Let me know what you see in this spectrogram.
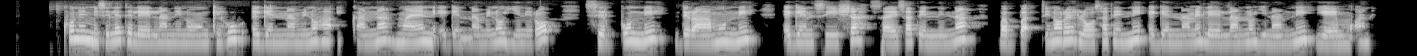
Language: Sidamo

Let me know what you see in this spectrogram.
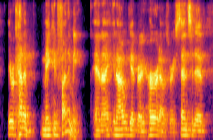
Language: English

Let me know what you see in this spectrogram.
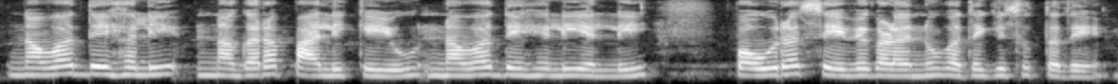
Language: Kannada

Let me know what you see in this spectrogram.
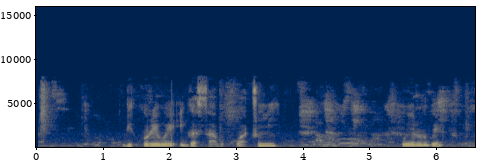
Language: Kinyarwanda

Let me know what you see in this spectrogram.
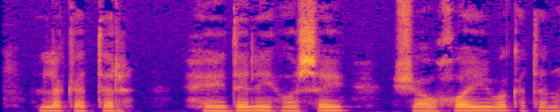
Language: Pashto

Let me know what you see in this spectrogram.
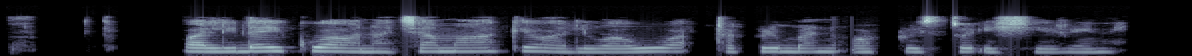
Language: Swahili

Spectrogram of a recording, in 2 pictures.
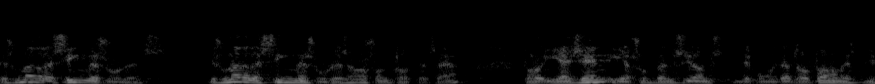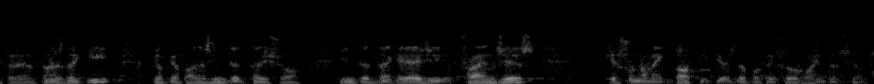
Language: Catalan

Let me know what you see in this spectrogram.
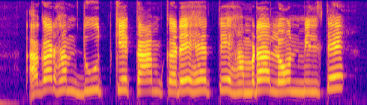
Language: Magahi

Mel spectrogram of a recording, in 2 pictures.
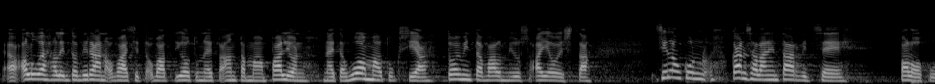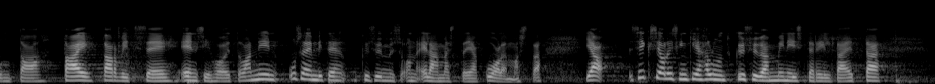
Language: Finnish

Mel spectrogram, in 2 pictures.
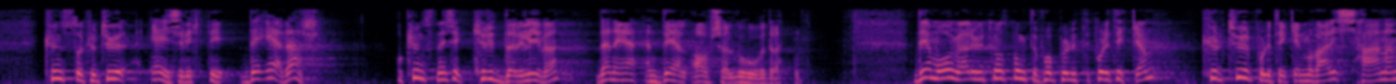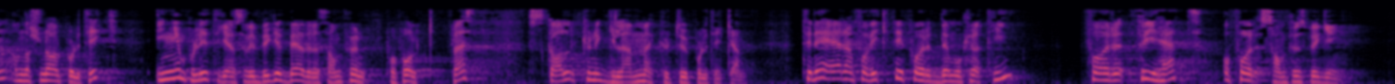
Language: Norwegian Nynorsk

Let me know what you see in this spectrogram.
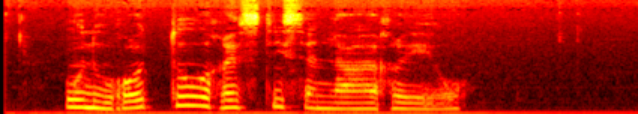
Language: Esperanto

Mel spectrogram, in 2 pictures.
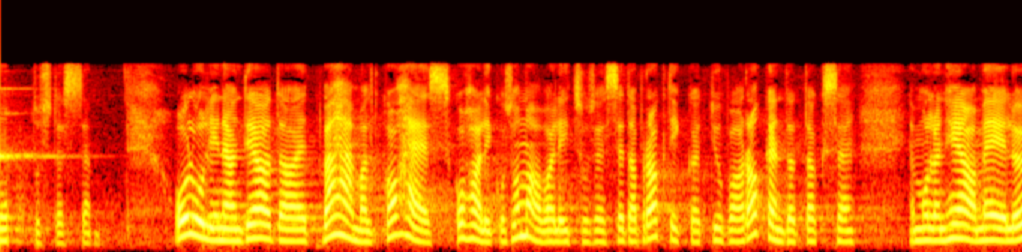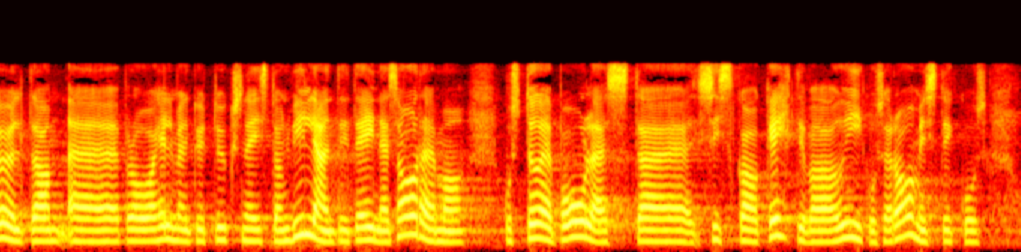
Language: Estonian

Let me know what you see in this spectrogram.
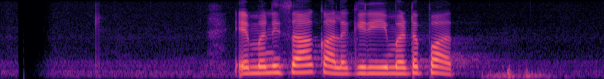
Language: Sinhala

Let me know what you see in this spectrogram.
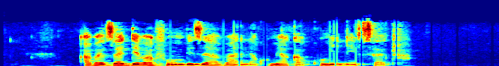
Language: Ganda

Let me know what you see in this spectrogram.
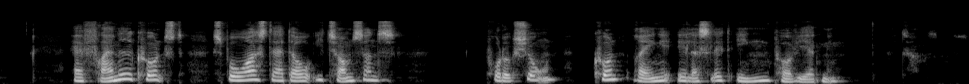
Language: Danish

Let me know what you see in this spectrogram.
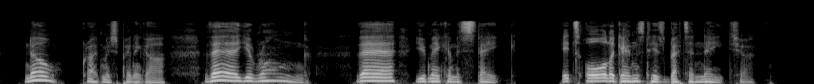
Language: English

